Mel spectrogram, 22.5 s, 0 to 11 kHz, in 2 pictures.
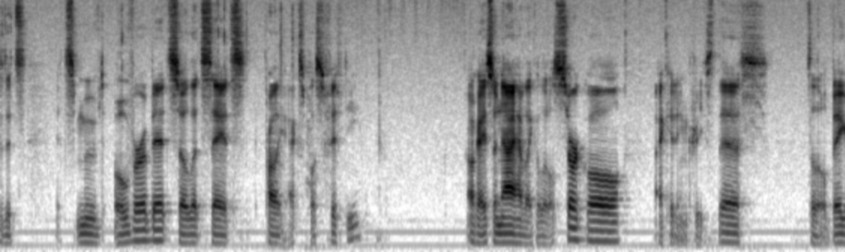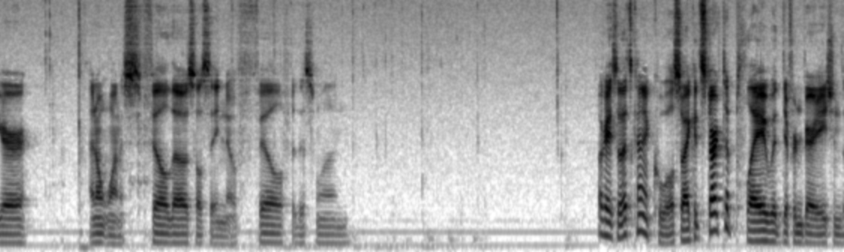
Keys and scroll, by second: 1.7 super+Tab, 4.4 super+s, 4.7 super+Tab, 5.0 super+r, 7.2 super+Tab, 9.2 super+s, 9.5 super+Tab, 9.8 super+r, 10.8 super+Tab, 17.0 super+s, 17.2 super+Tab, 17.6 super+r.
